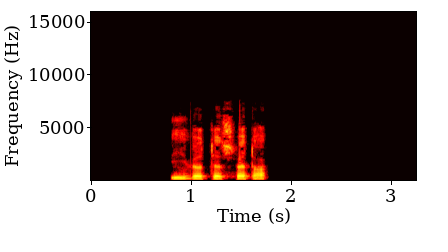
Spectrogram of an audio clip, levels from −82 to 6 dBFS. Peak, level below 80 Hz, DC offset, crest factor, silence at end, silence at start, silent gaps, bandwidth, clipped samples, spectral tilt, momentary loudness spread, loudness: -2 dBFS; -54 dBFS; under 0.1%; 20 dB; 1.5 s; 0.8 s; none; 7.2 kHz; under 0.1%; -6.5 dB/octave; 7 LU; -19 LUFS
